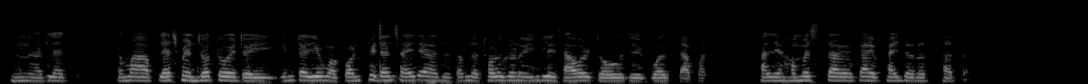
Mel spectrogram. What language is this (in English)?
Gujarati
